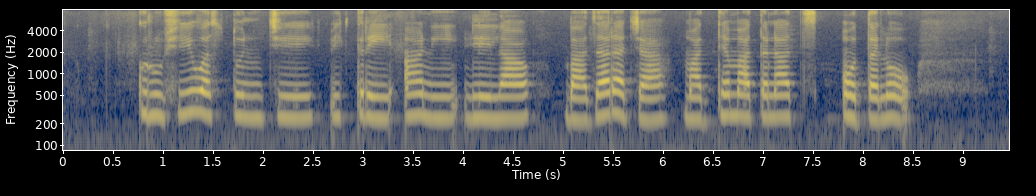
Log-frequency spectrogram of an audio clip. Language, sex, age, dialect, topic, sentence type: Marathi, female, 18-24, Southern Konkan, agriculture, statement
